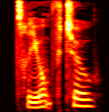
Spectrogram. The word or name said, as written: triumftog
